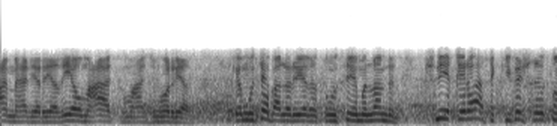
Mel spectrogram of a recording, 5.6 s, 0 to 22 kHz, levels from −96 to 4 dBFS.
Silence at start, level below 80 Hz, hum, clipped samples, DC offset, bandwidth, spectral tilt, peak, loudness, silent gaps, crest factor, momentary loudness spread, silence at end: 0 s; -56 dBFS; none; under 0.1%; under 0.1%; 4.4 kHz; -10.5 dB/octave; -2 dBFS; -18 LUFS; none; 16 dB; 6 LU; 0 s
